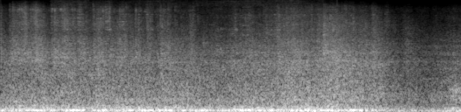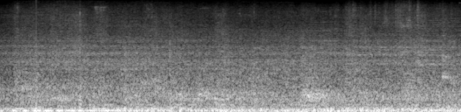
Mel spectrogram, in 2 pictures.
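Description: Double-stack intermodal freight cars rolling past at close range, their steel wheels running on the rails in a steady low rumble. The loudness dips briefly about halfway through.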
